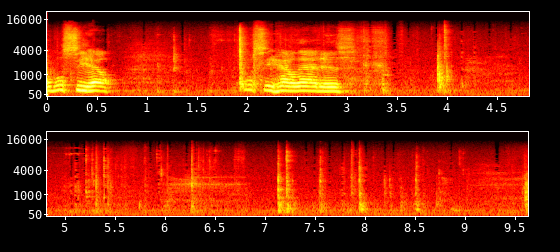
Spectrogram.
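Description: A metal panel knocks and clatters as hands handle it.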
